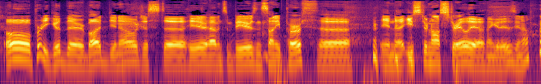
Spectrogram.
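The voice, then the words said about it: Canadian accent. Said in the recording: “there's actually a Canadian accent they may be hearing.”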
